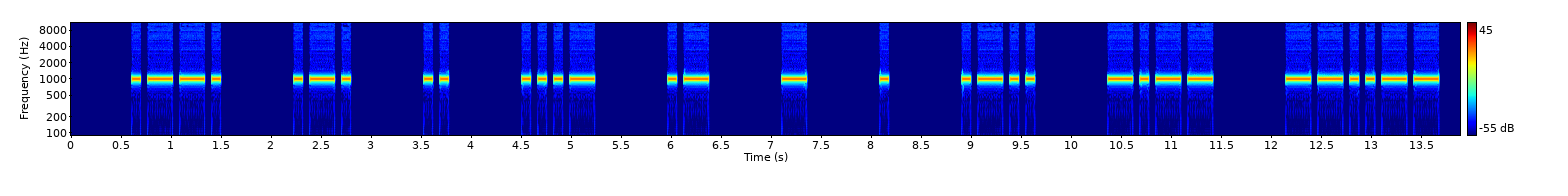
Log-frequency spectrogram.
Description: Morse code, heard as a keyed tone, about 15 wpm, spaced as for 8 wpm, 1000 Hz. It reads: PRIVATELY,
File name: qotdfiles / 8wpm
